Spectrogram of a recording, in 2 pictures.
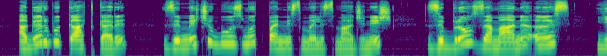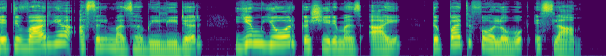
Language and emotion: Kashmiri, neutral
